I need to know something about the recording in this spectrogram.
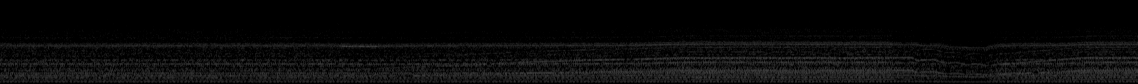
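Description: A tractor engine hums steadily, rising and dipping in pitch as it pulls a trailer.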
